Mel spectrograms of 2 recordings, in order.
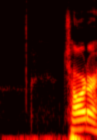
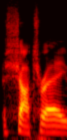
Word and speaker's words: Chartres: where's the best place charter house is pretty good and it's spelled c-a-r-t-r no apostrophe e c-c-a-t-r-e-s chartres cha-tree but they pronounce it charter yeah well because they're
